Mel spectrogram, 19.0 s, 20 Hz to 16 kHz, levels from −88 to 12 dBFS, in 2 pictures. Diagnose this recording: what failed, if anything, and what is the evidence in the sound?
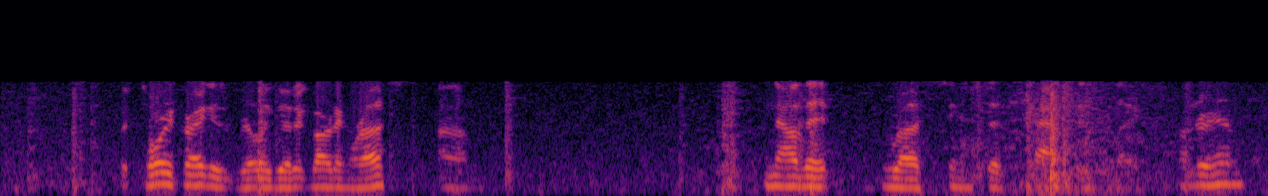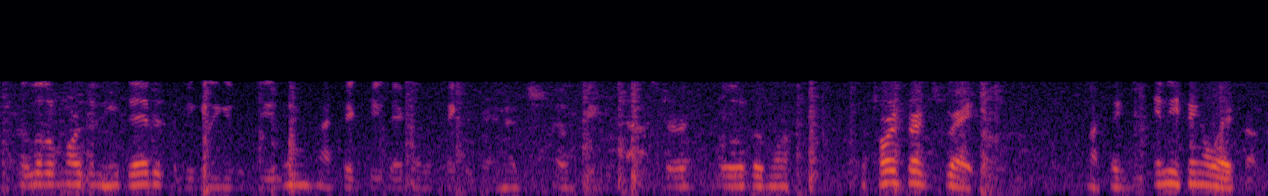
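Call processing: noise suppressor artifacts run the whole way. The room noise, about 9 dB under the speech, gets pulled down about 20 dB between words.

Codec stage: the Bluetooth CVSD headset codec is plainly audible. It's 64 kbps one-bit delta modulation, so nothing above 4 kHz survives, s sounds go scratchy, and granular hiss rides underneath.

Same suppressor, different failure: speech cut by the noise suppressor at 0.9–3.63, 6.61–8.99 (just after "now that"), 9.64–15.44, 15.97–16.64, 17.66–18.44 and 18.85–19.02 s. Speech gets mistaken for noise and ducked about 19–22 dB. The 9.64–15.44 stretch is the worst, with roughly four seconds swallowed.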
